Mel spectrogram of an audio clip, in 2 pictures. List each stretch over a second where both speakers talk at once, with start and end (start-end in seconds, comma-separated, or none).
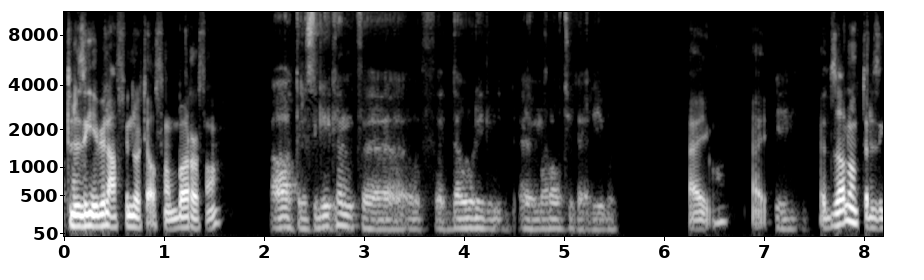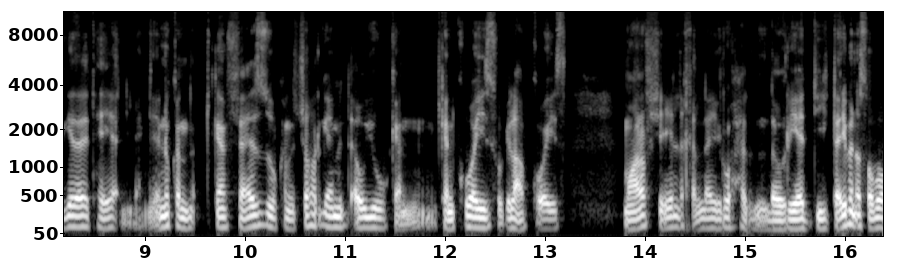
none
